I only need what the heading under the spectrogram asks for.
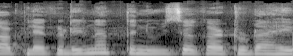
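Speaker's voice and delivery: plain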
